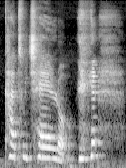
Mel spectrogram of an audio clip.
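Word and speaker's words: Khathutshelo: So if you notice, there's that THU, that's two. Katuchero. And the TSH is ch. Katuchero.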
